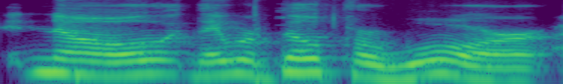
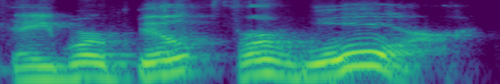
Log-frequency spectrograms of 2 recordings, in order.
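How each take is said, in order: First: Slow, each word pressed, louder; deliberate, weighty correction; emphatic insistence. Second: Slow and louder, every word stressed; deliberate, weighty correction; emphatic insistence. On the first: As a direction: lean hard on built for war. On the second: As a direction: lay down the fact firmly. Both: Real, not acted. Insisting forts were military.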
